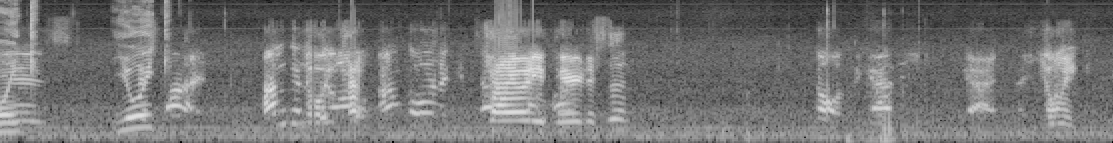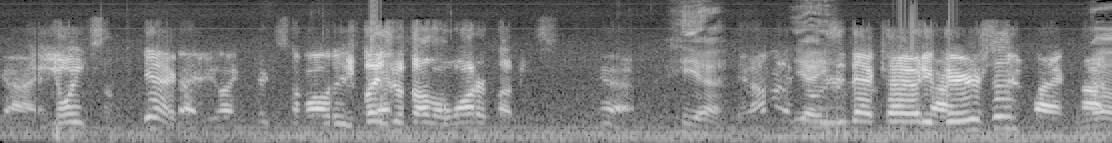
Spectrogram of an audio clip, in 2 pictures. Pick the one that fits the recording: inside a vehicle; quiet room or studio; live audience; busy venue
inside a vehicle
